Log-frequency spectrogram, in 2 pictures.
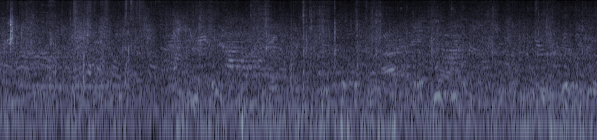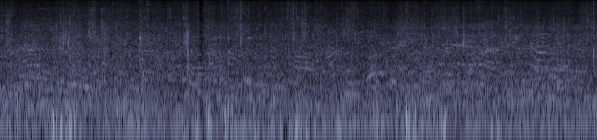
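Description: A woman talks quietly nearby.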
